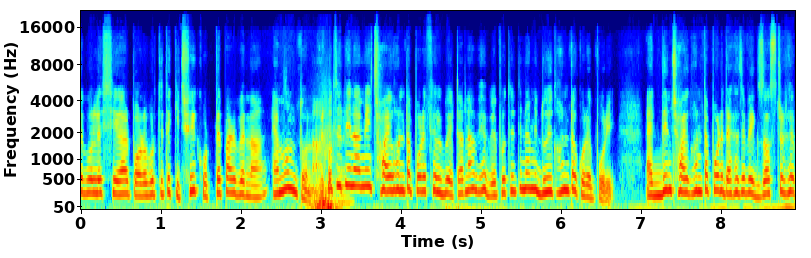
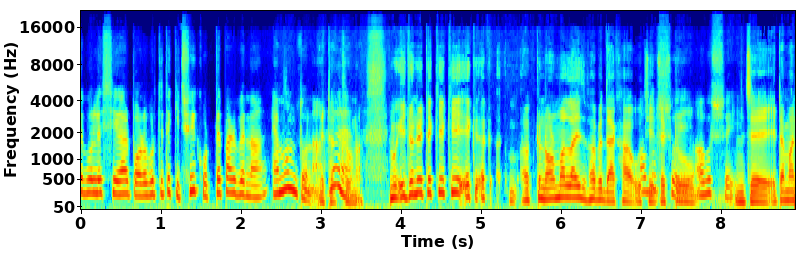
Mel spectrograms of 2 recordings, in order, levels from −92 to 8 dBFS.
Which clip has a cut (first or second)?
first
